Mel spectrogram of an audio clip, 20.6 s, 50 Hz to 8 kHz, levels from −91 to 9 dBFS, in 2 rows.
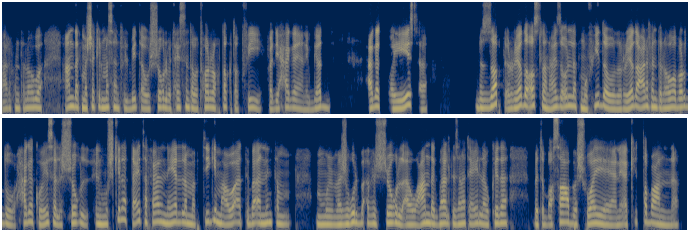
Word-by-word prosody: عارف 155 +2 -8
أنت 160 0 -3
اللي 165 +1 -2
هو 170 -1 0 0.3
عندَك 180 0 +2
مشاكل 170 +2 +3
مثلًا 175 0 0
في 160 - -12
البيت 155 +1 -3
أو 150 - -2
الشغل، 175 +3 -2
بتحس 170 +3 -3
إن 180 - +1
أنت 160 -3 0
بتفرغ 170 +1 -1
طاقتَك 160 -6 -6
فيه. 170 -3 -2
فدي 145 +2 -2
حاجة 175 +1 -1
يعني 145 -4 -4
بجد 170 +5 -2 0.5
حاجة 195 - +5
كويسة، 150 0 +2 0.7
بالضبط، 170 +8 +3
الرياضة 200 +7 +4
أصلًا 190 -7 0
عايز 180 +3 0
أقول 205 +2 +1
لَك 185 -3 -2
مفيدة، 185 +5 +1
والرياضة 150 +5 +2
عارف 185 +3 +1
أنت 180 -2 +1
اللي 160 0 -1
هو 180 +2 +2
برضه 175 -4 -2
حاجة 185 +6 -1
كويسة 180 0 0
للشغل، 175 +1 -2
المشكلة 170 +10 +1
بتاعتها 220 -3 -1
فعلًا 200 +2 0
إن 185 - +1
هي 185 +3 +3
لما 185 -4 0
بتيجي 205 +8 -1
مع 170 -5 +1
وقت 185 +2 -1
بقى 180 +2 +1
إن 180 0 +1
أنت 190 -1 -1
م 160 -2 -3 0.4
م 155 -1 0
مشغول 165 +5 +2
بقى 180 0 -5
في 175 - -3
الشغل، 180 +1 +1
أو 155 -1 0
عندَك 175 +1 +3
بقى 175 +3 +2
التزامات 170 0 -1
عيلة 165 0 -1
وكده، 175 +4 0 0.4
بتبقى 150 0 -2
صعبة 195 -2 +4
شوية، 170 +1 +2
يعني 150 0 -1
أكيد 180 +6 -4
طبعًا 165 -8 -1
170 Hz, 200 wpm, -23 LUFS, 155-185 Hz, 0.7 s, حاجة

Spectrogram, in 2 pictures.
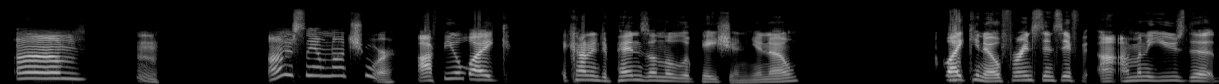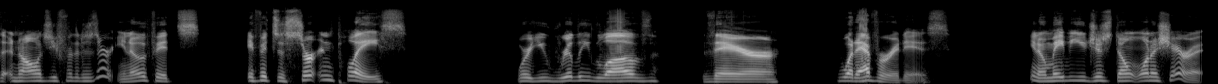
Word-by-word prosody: Um, 275 -1 +2 0.5
Hm. - - -9 1.1
Honestly, 425 0 -3
I'm 390 - -13
not 400 -1 -9
sure. 400 -3 -5 0.2
I - - +5
feel 270 0 -9
like 215 -4 +3 0.5
it - - -13
kinda 210 -1 +1
depends 190 +5 0
on 185 -1 -6
the 165 -1 -7
location, 125 - -4
you 105 +2 -5
know? 130 +8 -1 1.4
Like, 205 +2 +6
you 215 - -4
know, 150 -1 +3
for 190 +5 -3
instance, 195 -2 -1
if 185 -4 +1 0.2
I 145 +1 +3
Imma 175 +3 -9
use 180 0 -4
the 160 -1 0
the - - -6
analogy 160 +1 -4
for 170 +1 -14
the 160 - -14
dessert, 155 0 -11
you 125 +2 -8
know? 155 +5 -1
If 180 -1 -11
it's 145 -4 -2 0.5
if 165 0 -4
it's 180 -3 -1
a 160 - -6
certain 205 +6 +1
place 130 -11 0 1.1
where 160 0 -5
you 155 +2 -7
really 175 +5 -4
love 155 0 +4 0.5
their 120 -2 +5 0.6
whatever 165 0 +3
it - - -2
is. - - -8 0.8
You - - -2
know, 145 - 0
maybe 170 +3 +3
you 180 0 -1
just 170 0 -2
don't 165 0 -4
wanna 180 +1 -3
share 170 - 0
it. - - -8
170 Hz, 145 wpm, -22 LUFS, 150-195 Hz, 1.4 s, Like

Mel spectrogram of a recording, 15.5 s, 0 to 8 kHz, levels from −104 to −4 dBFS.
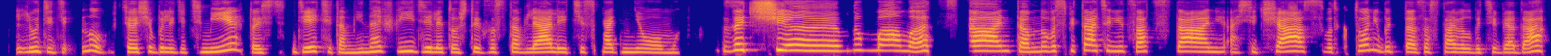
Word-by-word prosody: люди 225 0 -2
дь 200 +2 -12
ну, 260 -6 -3
всё 220 - 0
еще 220 +3 -2
были 215 0 -3
детьми, 225 - -1
то 190 - -6
есть 185 0 -7
дети 230 +2 0
там 185 -2 -5
ненавидели 230 +1 -1
то, 205 -1 -5
что 225 +4 -5
их 200 -3 -6
заставляли 210 +1 0
идти 205 +3 -9
спать 215 +1 -4
днем: 200 -3 -4 0.4
"Зачем? 300 -2 +5
Ну, 310 - -4
мама, 290 -4 +1
отстань 275 -1 +2
там, 235 -2 -1
ну, 255 0 -4
воспитательница, 265 -2 -1
отстань!" 245 -2 +1
А 215 - -9
сейчас 250 +5 +1
вот 220 0 -10
кто-нибудь, 280 -5 -5
да, 215 -2 0
заставил 215 -1 -5
бы 190 0 -8
тебя, 195 0 -6
да, 255 +9 +2
235 Hz, 140 wpm, -21 LUFS, 210-270 Hz, 0.4 s, Зачем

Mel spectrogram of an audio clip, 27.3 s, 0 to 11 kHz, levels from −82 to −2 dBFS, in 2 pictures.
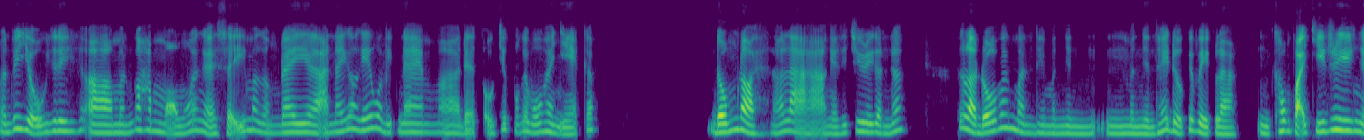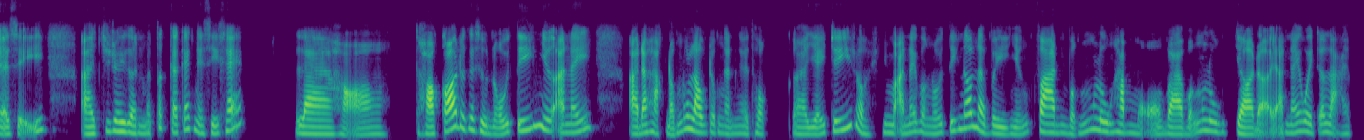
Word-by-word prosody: mình 200 -1 -3
ví 280 +4 0
dụ 180 -8 +2
vậy 205 +3 -4
đi, 230 0 0
ờ, 190 -2 +3
mình 195 +1 -4
có 260 - -1
hâm 235 -4 -4
mộ - - 0
một 180 - -4
cái 245 - -3
nghệ 190 -8 -1
sĩ 170 - -2
mà 250 -2 -3
gần 185 -3 -6
đây 200 +1 +2
là 190 - +1
anh 200 - -1
ấy 220 +4 -2
có 280 - -1
ghé 255 +2 0
qua 290 -2 -2
Việt 200 +2 -7
Nam, 200 -1 -2
ờ, 90 - -3
để 90 +2 -3
tổ - - -5
chức 135 -5 -8
một 195 - -9
cái - - -3
buổi 195 +1 -1
hòa 215 - -1
nhạc 155 -3 -2
á. 130 - -5 1.2
Đúng 205 +6 +7
rồi, 240 -8 +6
đó 190 +2 -5
là 230 0 0
nghệ 165 - -4
sĩ 185 - -5
G-Dragon 200 -3 -1
á. 240 +3 -3 0.5
Tức - - -3
là 245 - +7
đối 200 +5 +4
với 310 0 -2
mình 210 -10 -3
thì 185 0 -4
mình 175 -1 -4
nhìn, 170 -1 -3
ừm, 175 0 -3
mình 170 0 -1
nhìn 165 -1 -1
thấy 235 +6 0
được 220 - 0
cái 250 - -1
việc 175 -6 0
là, 155 -1 +1 0.2
ừm, 175 -3 -3
không 230 +4 -1
phải - - +7
chỉ 220 0 +1
riêng 240 -2 +3
nghệ 165 -5 +2
sĩ, 245 +10 -3 0.3
à, 165 - +3
G-Dragon 205 0 +1
mà - - -5
tất - - -7
cả 195 - +3
các 265 +5 -3
nghệ 205 - -2
sĩ 175 0 -3
khác, 240 - 0 0.5
là 165 -2 +4
họ 160 +1 -1 0.3
họ 165 -1 +7
có 265 - +8
được 300 - -1
cái 270 - -2
sự 215 -6 0
nổi 160 +4 -2
tiếng 280 +9 +1
như 270 -9 +1
anh 195 - +3
ấy, 240 +10 -1 0.3
à, - - +3
đã - - +5
hoạt - - -2
động - - -3
rất 285 - 0
lâu 205 -7 +5
trong 190 -2 -6
ngành 165 +1 -5
nghệ 175 - -6
thuật 165 -4 -5 0.2
và 160 -1 -3
giải 155 +2 -1
trí 235 - 0
rồi, 180 - -2
nhưng 195 -1 -5
mà - - +2
anh - - +2
ấy 215 - -1
vẫn 200 -5 -5
nổi 170 +3 -4
tiếng 235 +5 -3
đó 315 +2 +3
là 230 - +2
vì 170 -4 -2
những 160 +2 -5
fan 195 -2 +5
vẫn 190 +10 -5
luôn 230 -5 +1
hâm 190 -2 0
mộ 170 - -4
và 155 -2 +4
vẫn 215 +8 -4
luôn 220 -4 -2
chờ 155 -4 +5
đợi - - 0
anh - - -2
ấy 185 +2 -1
quay 220 -2 0
trở 195 - -3
lại. 170 -4 -3
195 Hz, 280 wpm, -24 LUFS, 170-230 Hz, 1.2 s, có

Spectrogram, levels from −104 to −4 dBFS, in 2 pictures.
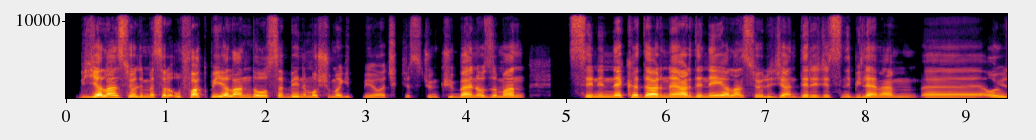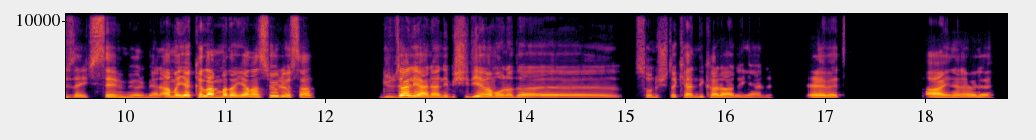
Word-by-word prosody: bir 135 - -11
yalan 180 +9 +8
söyledin 180 -8 -3
mesela, 135 - -2
ufak 195 +3 +2
bir 180 - -1
yalan 200 +3 +4
da - - +1
olsa 160 +6 -1
benim 170 0 -3
hoşuma 160 0 -4
gitmiyor 115 -9 -11
açıkçası. 100 0 -16
Çünkü 145 -1 -14
ben 145 +1 +4
o 145 0 -2
zaman 150 +1 -2 0.4
senin 160 +1 -5
ne 170 0 +4
kadar, 160 -3 +5
nerede, 155 0 +2
ne 150 - 0
yalan 155 -1 +2
söyleyeceğinin 150 -2 -5
derecesini 135 +2 -6
bilemem. 155 +5 -2
Eee, 115 -1 -5
o 145 - -3
yüzden 145 -1 -7
hiç 145 -2 -13
sevmiyorum 105 -6 -6
yani. 100 0 -8
Ama 165 +2 +3
yakalanmadan 185 +1 +5
yalan 185 +5 +2
söylüyorsan 210 +4 -2 0.7
güzel, 170 +11 +5
yani, 140 -9 +4
hani, 135 0 -4
bir 130 - -13
şey 155 - -11
diyemem 190 0 +2
ona 125 -4 -4
da. 110 -2 -3 0.8
Eee, - - -23 0.2
sonuçta 125 +2 -12
kendi 135 +2 -6
kararın 110 -7 -3
yani. 90 +1 -17 0.4
Evet. 120 -4 -3 0.8
Aynen 125 +6 -1
öyle. 110 -4 -6
150 Hz, 165 wpm, -23 LUFS, 130-165 Hz, 0.8 s, yalan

